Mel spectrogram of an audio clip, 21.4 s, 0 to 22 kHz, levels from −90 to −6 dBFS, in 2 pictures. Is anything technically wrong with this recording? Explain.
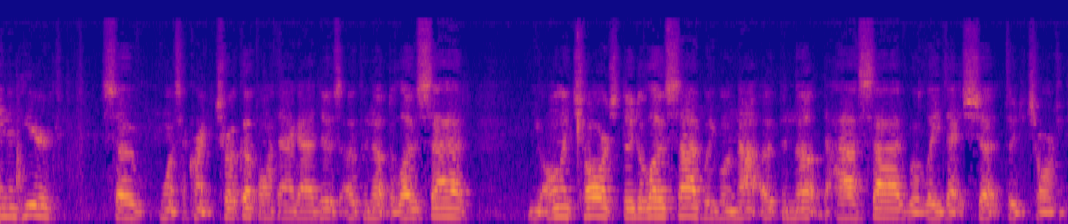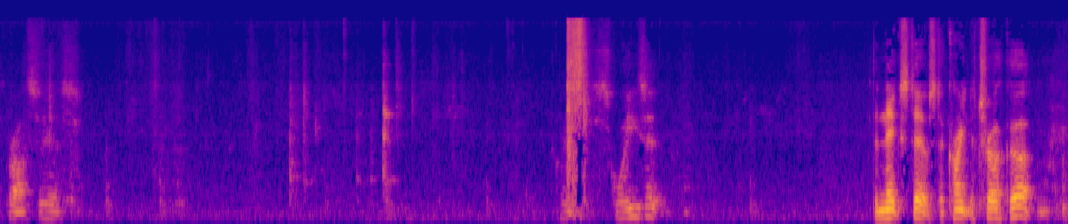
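No, nothing technically wrong turns up anywhere in this audio, so there's nothing here to flag or explain.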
